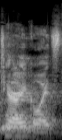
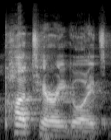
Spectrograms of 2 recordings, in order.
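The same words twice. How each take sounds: First: The initial P sound is left out. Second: The initial P sound is pronounced. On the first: This is how the word is actually said. "it's pronounced pterygoids. The P is silent" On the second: This is how the word is spelled. "it's spelled"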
